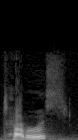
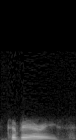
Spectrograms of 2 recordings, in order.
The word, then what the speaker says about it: Tavares: Is it Tavares? No, ma'am, it's Tavares.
